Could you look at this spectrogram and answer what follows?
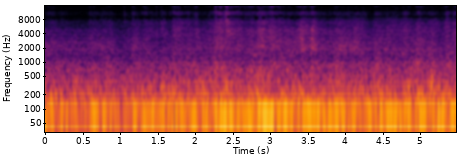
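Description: Freight cars (covered hoppers) rolling past at close range: a steady low rumble of steel wheels on rail, with a few sharper clicks from the wheels.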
